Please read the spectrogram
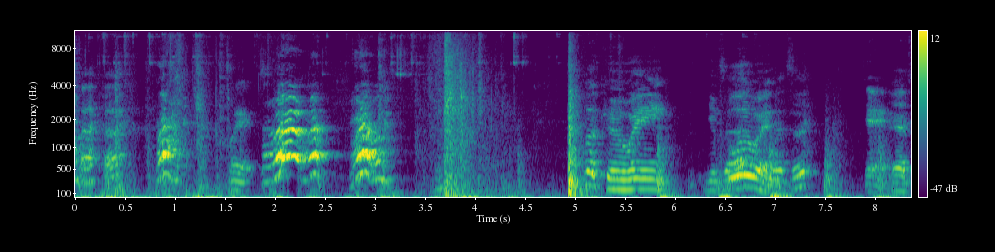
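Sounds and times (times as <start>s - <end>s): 
dog whimpering and yipping: 0.0s - 1.2s, 1.9s - 3.4s
speech: 0.1s - 0.6s, 5.3s - 7.4s.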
